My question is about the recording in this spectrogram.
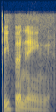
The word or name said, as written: deepening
